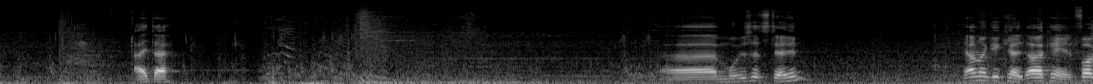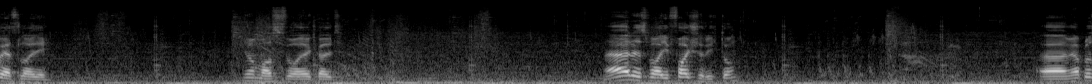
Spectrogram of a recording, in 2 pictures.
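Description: Blades slash and clash in a fast fight.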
